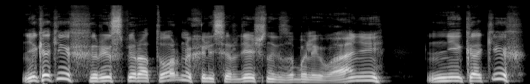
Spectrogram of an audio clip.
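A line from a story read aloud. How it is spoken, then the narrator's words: Sudden giggle. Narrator (Russian): Хан Вэймин внезапно хихикнул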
